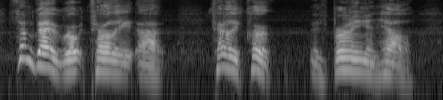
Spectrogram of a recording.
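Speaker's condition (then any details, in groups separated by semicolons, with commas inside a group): Tongue cancer; radiation-treated tongue cancer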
